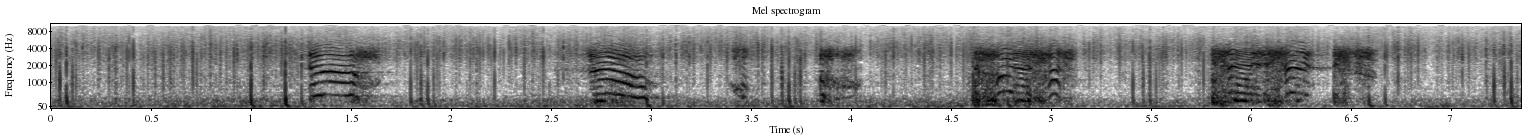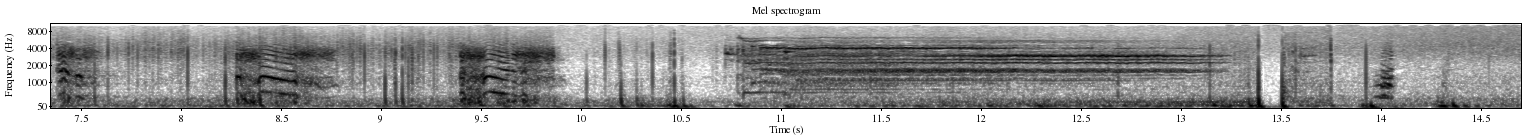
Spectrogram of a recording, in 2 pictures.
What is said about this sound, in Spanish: Enfermedad fibroquística o fibrosis quística. Cuando la enfermedad hace acto de presencia en una temprana edad de la infancia, los niños frecuentemente no pueden llorar sin toser al mismo tiempo, tal y como se demuestra en esta grabación.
